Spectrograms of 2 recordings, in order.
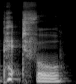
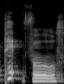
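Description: First: The middle t is fully pronounced. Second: The middle t is a glottal stop. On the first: "rather than a pitfall" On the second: "We say a pitfall"

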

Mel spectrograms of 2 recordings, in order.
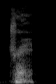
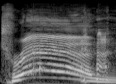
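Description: First: It is said in a negative, hostile tone. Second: It is said in an upbeat, positive tone. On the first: The word is used against people. The speaker calls it wrong. "Not like, ... You know the other way" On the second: The word is celebrated. The speaker calls it right. "In a positive way"

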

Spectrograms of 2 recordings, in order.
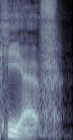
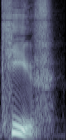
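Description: First: The name is said the usual English way. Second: The name is said the native Ukrainian way.

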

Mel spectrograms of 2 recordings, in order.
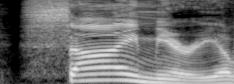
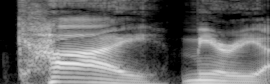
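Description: First: The name sounds like 'Sumeria'. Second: The name does not sound like 'Sumeria'. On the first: This is the pronunciation others say is correct. The speaker calls it right. "supposed to be Cimmeria, like the real-life Sumerians" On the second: This is the speaker's habitual pronunciation. The speaker calls it wrong. "I have always pronounced it Chimeria"

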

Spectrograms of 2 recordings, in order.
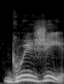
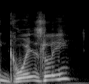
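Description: First: The name is said without an L sound. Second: The name is said with an L sound. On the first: The speaker calls it right. "It's actually Gwiji" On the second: The speaker calls it wrong. "Did I say that correctly?"

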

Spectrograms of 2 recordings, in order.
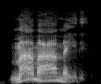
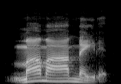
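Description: First: It is read in a put-on character voice. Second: It is read in his plain voice.

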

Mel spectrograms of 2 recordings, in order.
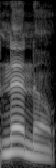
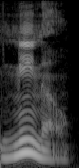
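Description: First: The name does not rhyme with 'casino'. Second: The name rhymes with the end of 'casino'. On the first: The speaker calls it wrong. "I always say it wrong. It's not Neno" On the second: The speaker calls it right. "It's Nino"

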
